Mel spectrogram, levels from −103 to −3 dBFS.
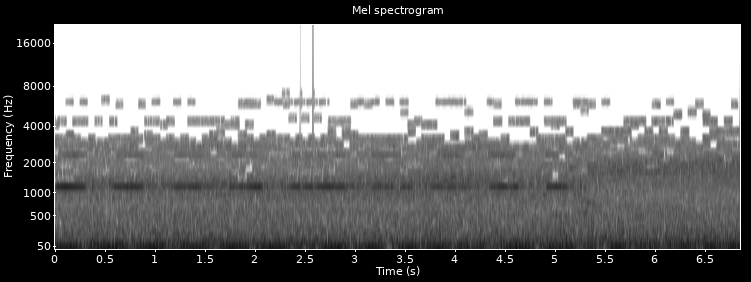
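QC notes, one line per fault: throughout MP2 compression: Dull, gurgling, grainy sound with nothing above 7.5 kHz. Heavy sub-band quantisation likely from MP2 at a very low rate, around 16 kbps.
2.46–2.71 s CD stuck on one turn: A 0.125 s slice plays twice more, with a brief mute at each jump. It gives a quick, even skipping-disc stutter.
5.33 s to end section at the wrong speed: Audio runs 1.37 times fast, so pitch rises about five semitones. It is likely a playback clock mismatch.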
